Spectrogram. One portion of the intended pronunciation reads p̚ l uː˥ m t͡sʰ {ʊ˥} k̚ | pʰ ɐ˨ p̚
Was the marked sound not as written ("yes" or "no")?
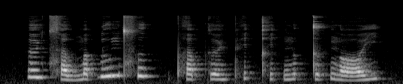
no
